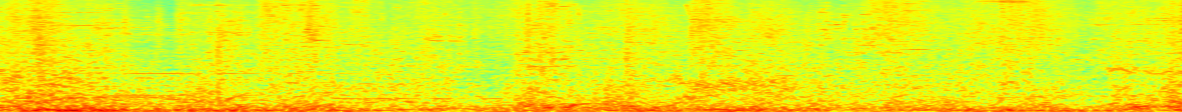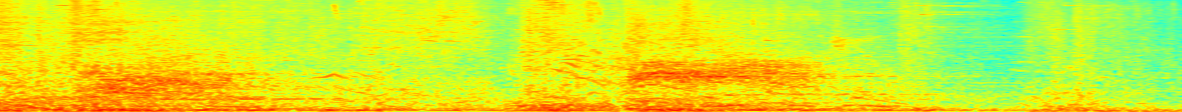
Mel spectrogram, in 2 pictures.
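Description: Magic blasts and weapon hits clash rapidly in a game battle.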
